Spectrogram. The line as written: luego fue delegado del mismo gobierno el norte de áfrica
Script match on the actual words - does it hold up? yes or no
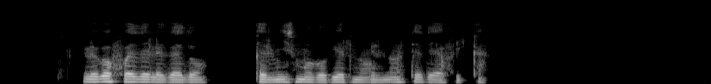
yes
